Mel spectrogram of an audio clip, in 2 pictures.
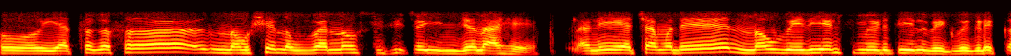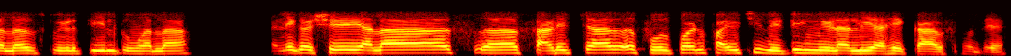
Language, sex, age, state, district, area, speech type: Marathi, female, 18-30, Maharashtra, Bhandara, urban, conversation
